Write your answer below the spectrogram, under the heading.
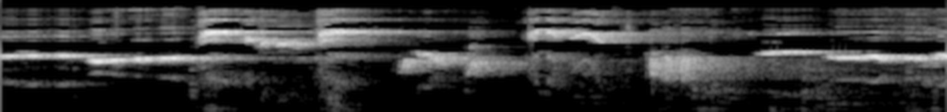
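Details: Oriental magpie-robin in a filler-rich lure recording meant to rouse other magpie-robins to song: clear whistles alternating high and lower, a falling slurred phrase and a short rasping burst.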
